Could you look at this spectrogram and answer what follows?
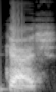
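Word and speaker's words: cache: जैसे यहाँ पे एक यूनिक कोड है, इसको कहते हैं कैश, CACH ही है इसका, लेकिन इसको हम प्रोनाउंस करेंगे कैश।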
